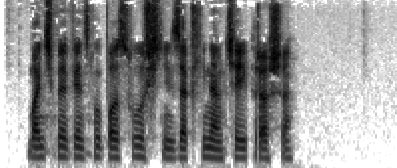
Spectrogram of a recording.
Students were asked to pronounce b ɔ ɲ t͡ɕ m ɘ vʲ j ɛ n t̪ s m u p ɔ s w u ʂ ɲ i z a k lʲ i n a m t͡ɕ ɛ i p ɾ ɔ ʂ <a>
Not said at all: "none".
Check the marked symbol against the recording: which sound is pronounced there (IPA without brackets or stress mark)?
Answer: ɛ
